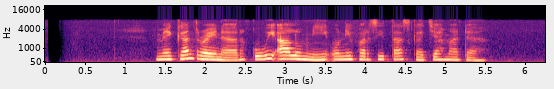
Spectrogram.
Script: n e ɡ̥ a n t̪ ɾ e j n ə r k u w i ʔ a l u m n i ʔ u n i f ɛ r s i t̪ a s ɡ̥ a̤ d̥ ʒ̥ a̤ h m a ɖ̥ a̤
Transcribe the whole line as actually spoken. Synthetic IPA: m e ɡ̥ a n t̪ ɾ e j n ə r k u w i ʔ a l u m n i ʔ u n i f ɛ r s i t̪ a s ɡ̥ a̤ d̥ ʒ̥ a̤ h m a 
